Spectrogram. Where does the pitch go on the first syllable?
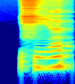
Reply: rising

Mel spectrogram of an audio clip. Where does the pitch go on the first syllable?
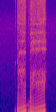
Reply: rising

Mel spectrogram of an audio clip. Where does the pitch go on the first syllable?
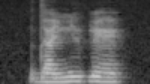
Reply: low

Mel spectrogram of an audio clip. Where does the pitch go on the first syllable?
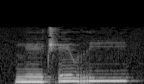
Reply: low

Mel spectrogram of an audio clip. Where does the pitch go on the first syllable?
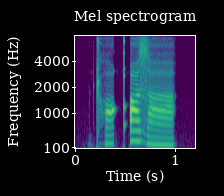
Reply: rising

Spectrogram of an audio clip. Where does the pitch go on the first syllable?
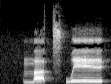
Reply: low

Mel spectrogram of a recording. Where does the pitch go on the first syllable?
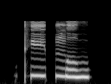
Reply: high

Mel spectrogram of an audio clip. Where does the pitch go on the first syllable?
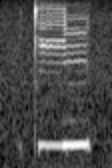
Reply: high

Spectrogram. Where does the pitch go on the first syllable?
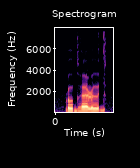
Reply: high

